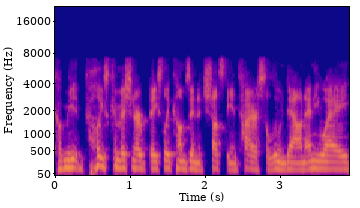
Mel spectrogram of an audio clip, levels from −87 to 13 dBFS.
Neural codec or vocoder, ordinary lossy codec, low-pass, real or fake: none; Opus, 64 kbps; 7.2 kHz; real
